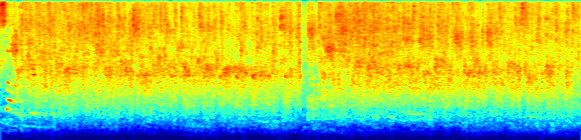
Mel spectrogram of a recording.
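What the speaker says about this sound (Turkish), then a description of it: "Önce bir alkışlayalım." Loud, dense audience applause at an event on children's vaccination and women's and children's health, steady continuous clapping filling the whole stretch with only a brief dip midway.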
